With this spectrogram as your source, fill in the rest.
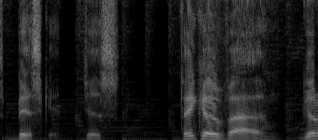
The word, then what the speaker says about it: Bizcutt: That's pronounced Biscuit. Yes, just like the can of biscuits. It's Biscuit. So. Stop calling me cut.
